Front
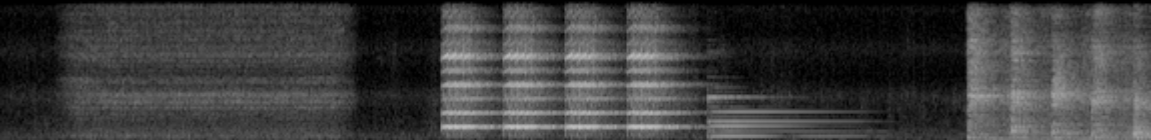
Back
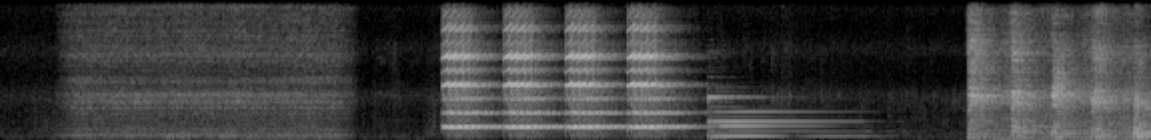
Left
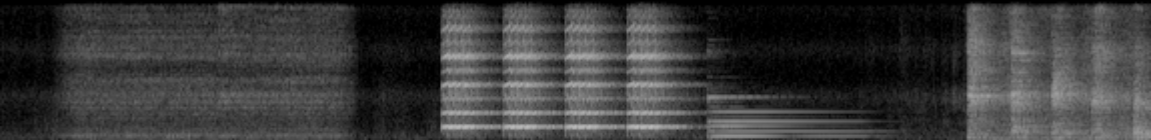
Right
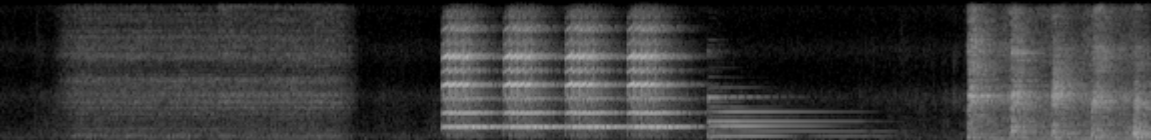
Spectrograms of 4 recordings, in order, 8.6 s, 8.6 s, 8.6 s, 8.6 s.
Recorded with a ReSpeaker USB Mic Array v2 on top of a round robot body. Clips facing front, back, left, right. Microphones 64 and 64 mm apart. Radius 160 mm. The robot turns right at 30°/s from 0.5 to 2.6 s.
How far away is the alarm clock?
About 0.7 m.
